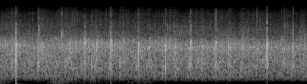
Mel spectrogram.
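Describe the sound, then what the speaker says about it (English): Applause at a live intergenerational dialogue on climate justice: a room full of people clapping steadily, with sharp individual claps popping out near the listener over a continuous crowd patter. "Big applause."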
